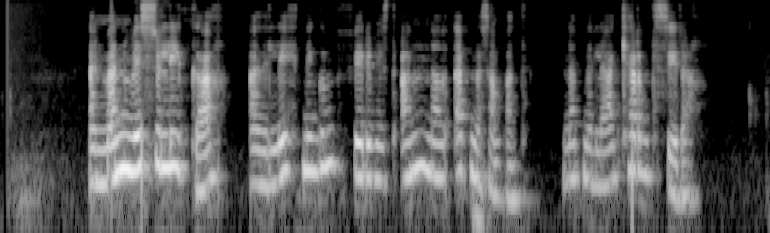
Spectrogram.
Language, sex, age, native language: Icelandic, female, 40-49, Icelandic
